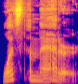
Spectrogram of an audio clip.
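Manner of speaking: high, slow call over the noise; shouting over a parade, frustrated holler. Acted. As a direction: holler over a brass band. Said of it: "she hollers above the celebration".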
